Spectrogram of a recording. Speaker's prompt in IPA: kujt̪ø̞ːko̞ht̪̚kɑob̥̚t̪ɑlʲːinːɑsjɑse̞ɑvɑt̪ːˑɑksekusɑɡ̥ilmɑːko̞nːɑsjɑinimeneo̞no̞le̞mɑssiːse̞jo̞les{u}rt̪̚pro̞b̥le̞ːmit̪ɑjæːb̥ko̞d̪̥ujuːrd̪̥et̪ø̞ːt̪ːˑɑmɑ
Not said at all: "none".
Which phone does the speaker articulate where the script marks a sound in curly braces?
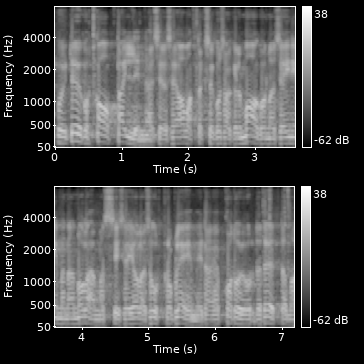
uː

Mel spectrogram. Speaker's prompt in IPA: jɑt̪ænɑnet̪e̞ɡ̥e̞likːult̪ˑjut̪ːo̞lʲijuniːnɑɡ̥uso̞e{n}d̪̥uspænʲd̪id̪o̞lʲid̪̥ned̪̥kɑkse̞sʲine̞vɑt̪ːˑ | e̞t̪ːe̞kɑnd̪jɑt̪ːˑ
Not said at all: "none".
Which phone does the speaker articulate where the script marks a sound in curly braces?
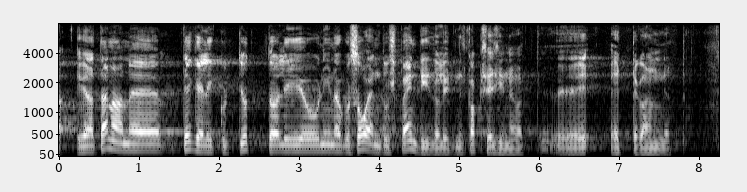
n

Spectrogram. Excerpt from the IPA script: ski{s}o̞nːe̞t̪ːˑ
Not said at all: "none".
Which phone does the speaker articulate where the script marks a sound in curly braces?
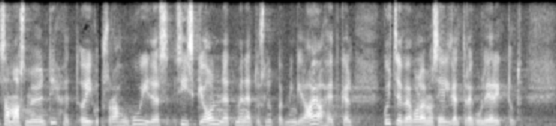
none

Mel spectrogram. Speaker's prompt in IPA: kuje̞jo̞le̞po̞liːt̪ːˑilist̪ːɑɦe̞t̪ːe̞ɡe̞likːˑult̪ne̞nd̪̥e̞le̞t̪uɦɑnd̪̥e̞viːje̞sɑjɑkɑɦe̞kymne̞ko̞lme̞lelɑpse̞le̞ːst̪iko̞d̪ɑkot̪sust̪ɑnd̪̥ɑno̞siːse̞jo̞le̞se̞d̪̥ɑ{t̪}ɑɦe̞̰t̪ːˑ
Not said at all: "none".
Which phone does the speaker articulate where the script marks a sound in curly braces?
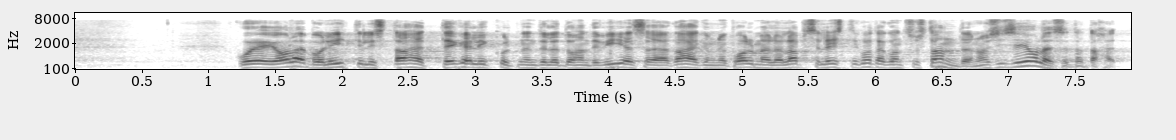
t̪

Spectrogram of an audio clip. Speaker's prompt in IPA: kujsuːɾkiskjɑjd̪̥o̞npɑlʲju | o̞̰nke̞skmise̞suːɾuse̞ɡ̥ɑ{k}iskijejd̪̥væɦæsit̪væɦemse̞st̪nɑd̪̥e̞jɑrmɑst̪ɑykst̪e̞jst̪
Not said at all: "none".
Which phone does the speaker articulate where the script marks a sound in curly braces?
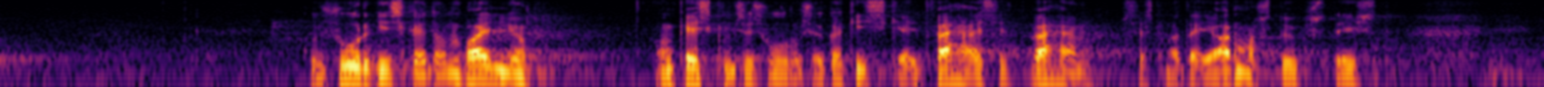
k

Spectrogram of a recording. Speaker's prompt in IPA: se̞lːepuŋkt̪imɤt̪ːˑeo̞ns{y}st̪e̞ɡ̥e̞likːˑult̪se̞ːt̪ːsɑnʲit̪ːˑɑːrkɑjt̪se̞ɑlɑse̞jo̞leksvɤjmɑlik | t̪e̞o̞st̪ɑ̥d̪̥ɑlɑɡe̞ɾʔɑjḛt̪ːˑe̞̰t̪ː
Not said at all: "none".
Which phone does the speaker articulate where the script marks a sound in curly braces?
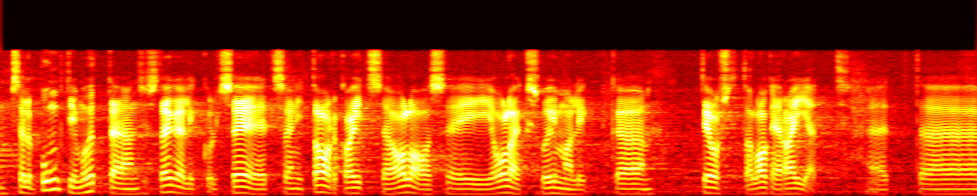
i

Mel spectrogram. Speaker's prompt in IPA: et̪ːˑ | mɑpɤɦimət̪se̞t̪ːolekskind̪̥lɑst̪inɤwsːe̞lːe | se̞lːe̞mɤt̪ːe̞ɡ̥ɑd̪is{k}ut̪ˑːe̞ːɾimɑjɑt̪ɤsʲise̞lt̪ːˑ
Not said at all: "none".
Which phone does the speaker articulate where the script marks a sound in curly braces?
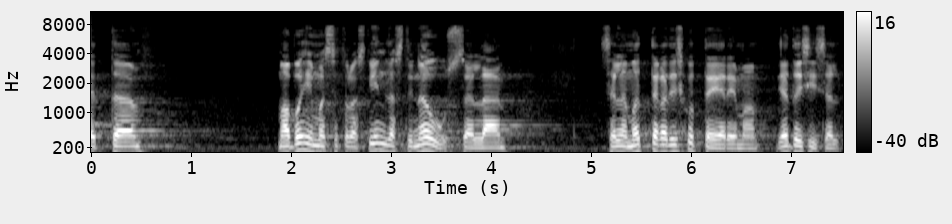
k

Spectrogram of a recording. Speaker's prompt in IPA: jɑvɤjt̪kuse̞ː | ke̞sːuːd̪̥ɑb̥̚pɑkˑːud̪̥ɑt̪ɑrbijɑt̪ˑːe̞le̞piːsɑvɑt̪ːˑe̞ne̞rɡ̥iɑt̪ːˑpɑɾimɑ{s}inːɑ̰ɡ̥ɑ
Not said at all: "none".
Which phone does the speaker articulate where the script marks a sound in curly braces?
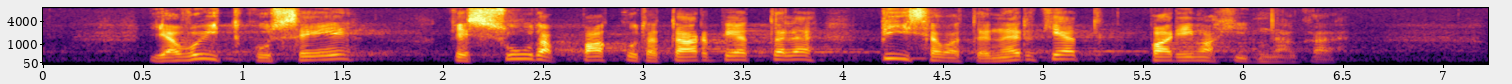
h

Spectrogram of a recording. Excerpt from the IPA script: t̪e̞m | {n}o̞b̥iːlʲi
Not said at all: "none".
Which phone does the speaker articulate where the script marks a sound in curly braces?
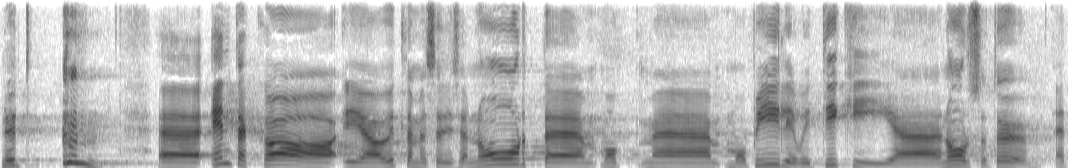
m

